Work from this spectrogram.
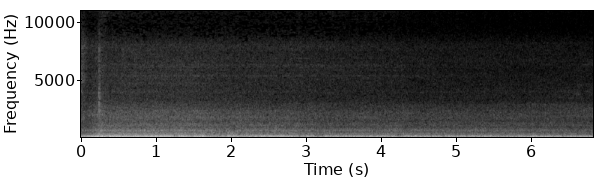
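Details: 1996 Dodge Ram 5.2 V8 after cleaning a very dirty throttle body and fitting a new IAC valve: revs ease down from a brief high idle, then hold a steady, even rumble without surging. Idle control works; the fix is judged a success. Normal idle.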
